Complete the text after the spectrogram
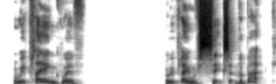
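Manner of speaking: breaking voice, cracking mid-line. Watching a football match with others, asking a question, voice cracking. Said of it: "Voice crack there".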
